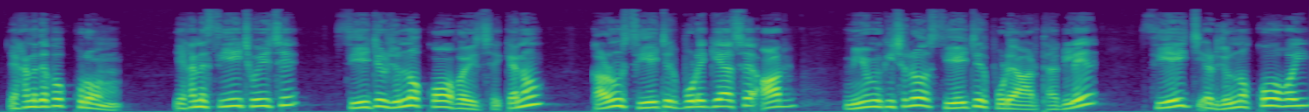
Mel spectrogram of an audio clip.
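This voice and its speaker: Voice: medium pitch, darkish tone, no echo, studio quality. A teacher explaining English spelling rules step by step, drilling each point by repeating it and spelling words out letter by letter.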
